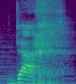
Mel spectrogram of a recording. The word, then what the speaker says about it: Dach: The first thing is like the German word Dach. The CH at the end means you have to pronounce it like sounds funny, a little bit like snoring, I know, but it is like this. So, Dach.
